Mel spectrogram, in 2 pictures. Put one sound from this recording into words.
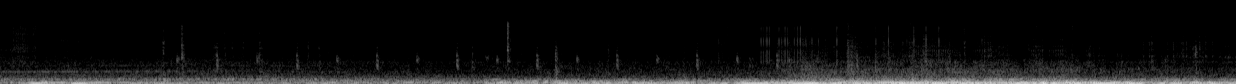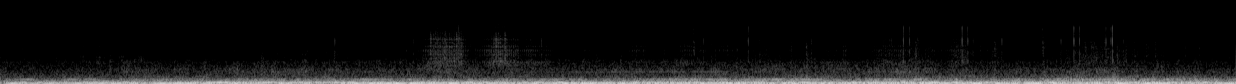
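A car engine hums and road noise rumbles steadily inside a moving car, growing louder as it picks up speed.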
